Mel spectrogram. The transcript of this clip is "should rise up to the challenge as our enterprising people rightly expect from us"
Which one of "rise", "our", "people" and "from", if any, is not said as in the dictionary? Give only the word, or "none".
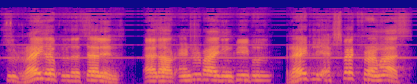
none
